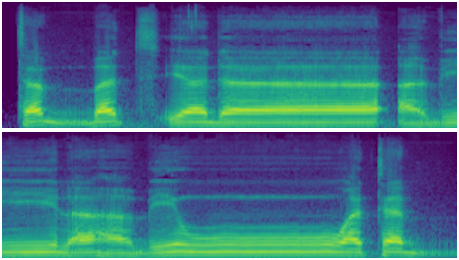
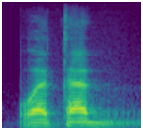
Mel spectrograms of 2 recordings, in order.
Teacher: Sedangkan yang kubra atau yang akbar ya, kita waqafkan lalu kita tahan dan kita qalqalahkan.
